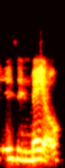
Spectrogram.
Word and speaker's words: Ismail: So his Instagram is @_call me Ishmael, and Ishmael is spelled ISMAIL_. Okay, so, no H. Nope. Okay. Nope. He always like, is that your mail? And I'm like, or you could just say is in mail.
